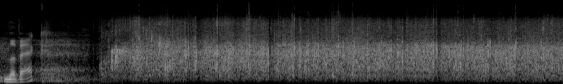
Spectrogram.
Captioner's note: audience clapping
